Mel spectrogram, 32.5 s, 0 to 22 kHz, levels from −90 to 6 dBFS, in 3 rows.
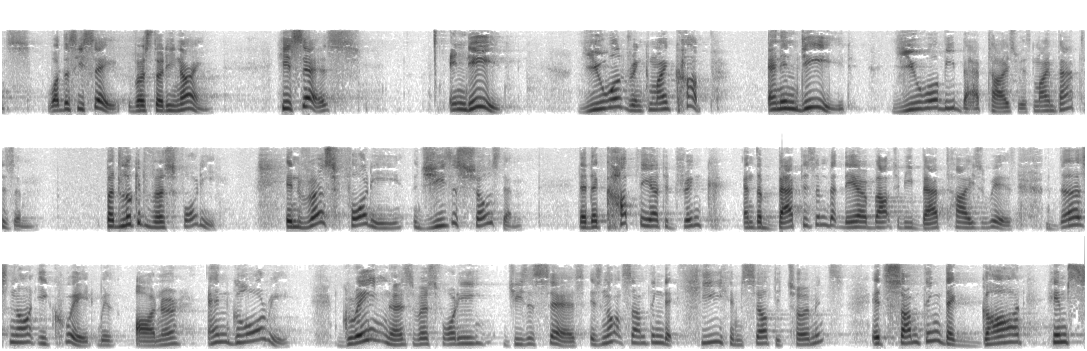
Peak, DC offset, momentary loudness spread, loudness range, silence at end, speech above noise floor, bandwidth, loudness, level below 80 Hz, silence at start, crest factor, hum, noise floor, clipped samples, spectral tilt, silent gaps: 0 dBFS; under 0.1%; 15 LU; 5 LU; 0 s; 41 dB; 8 kHz; -20 LUFS; -74 dBFS; 0 s; 20 dB; none; -60 dBFS; under 0.1%; -2.5 dB/octave; none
